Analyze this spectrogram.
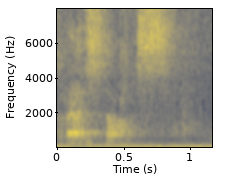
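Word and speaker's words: Chrestus: Rome and it's about someone named which is pronounced crestos and they're going crazy and cresas means is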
